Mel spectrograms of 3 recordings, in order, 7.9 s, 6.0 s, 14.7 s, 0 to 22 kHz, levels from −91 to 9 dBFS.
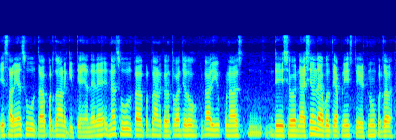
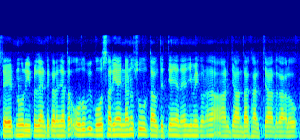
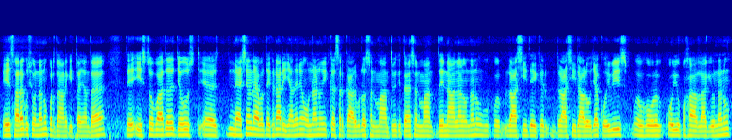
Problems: background sounds at intervals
